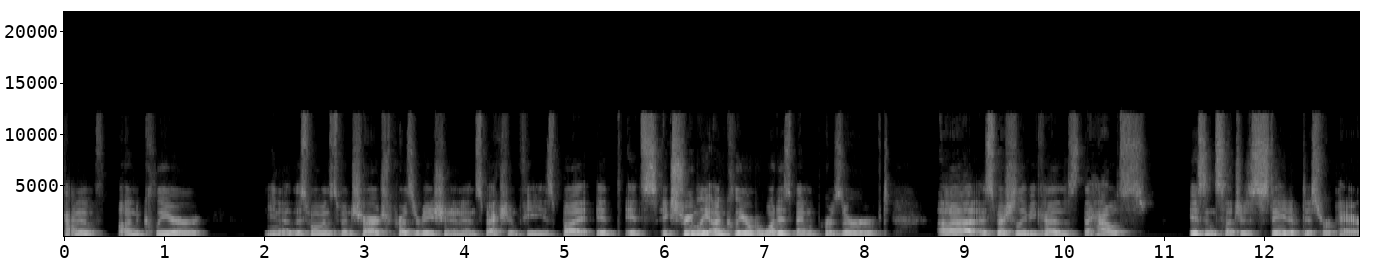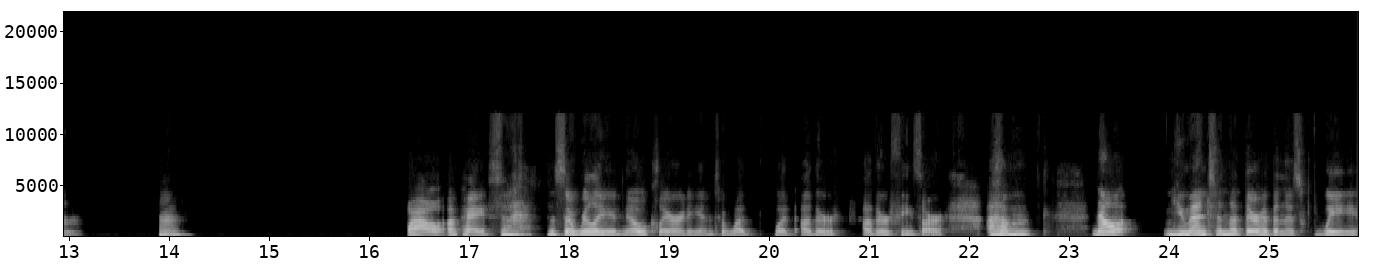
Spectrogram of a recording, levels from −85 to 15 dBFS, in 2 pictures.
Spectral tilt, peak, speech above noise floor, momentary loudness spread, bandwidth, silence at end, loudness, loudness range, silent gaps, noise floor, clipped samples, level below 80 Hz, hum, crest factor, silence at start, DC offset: -6 dB/octave; -2 dBFS; 64 dB; 13 LU; 12.5 kHz; 0 s; -22 LUFS; 8 LU; none; -85 dBFS; under 0.1%; -66 dBFS; none; 20 dB; 0 s; under 0.1%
